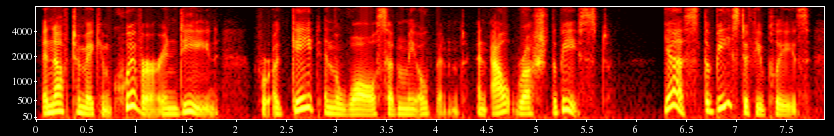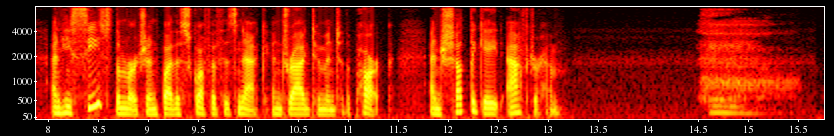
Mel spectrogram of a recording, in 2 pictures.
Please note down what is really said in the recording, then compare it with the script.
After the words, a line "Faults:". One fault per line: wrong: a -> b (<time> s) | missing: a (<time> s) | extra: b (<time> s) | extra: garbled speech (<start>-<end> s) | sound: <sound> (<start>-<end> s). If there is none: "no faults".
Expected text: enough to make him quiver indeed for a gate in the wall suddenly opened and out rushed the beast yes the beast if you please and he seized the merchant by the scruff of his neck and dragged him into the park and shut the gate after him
enough to make him quiver indeed for a gate in the wall suddenly opened and out rushed the beast yes the beast if you please and he seized the merchant by the scruff of his neck and dragged him into the park and shut the gate after him
Faults:
sound: sigh (14.5-15.5 s)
